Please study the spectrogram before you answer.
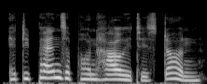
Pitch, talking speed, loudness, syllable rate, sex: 235 Hz, 200 wpm, -16 LUFS, 4.8 syllables/s, female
